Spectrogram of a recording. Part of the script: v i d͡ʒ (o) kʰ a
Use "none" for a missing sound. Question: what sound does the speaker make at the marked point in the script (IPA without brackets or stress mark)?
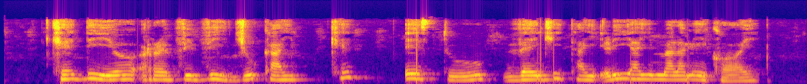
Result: u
